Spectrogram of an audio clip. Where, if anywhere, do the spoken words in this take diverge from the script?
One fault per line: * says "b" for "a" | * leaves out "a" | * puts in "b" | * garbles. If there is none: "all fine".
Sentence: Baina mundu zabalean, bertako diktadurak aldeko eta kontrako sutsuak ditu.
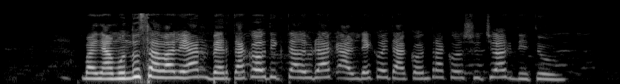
all fine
